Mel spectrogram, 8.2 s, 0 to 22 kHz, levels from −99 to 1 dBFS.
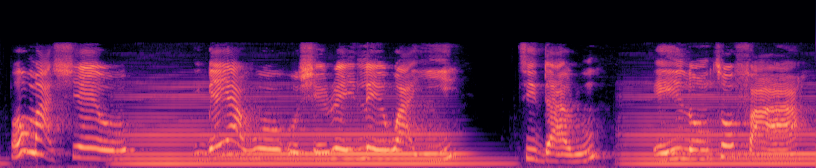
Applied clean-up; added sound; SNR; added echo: none; Bowed string instrument; 6 dB; none.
